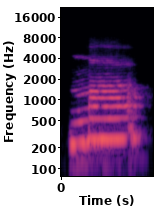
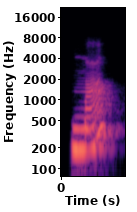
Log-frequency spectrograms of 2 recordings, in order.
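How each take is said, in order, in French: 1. Il est prononcé avec un premier ton plat. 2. Il est prononcé avec un deuxième ton montant. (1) "si le ton est stable, le premier ton" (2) "le deuxième ton, le ton monte"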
